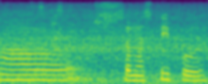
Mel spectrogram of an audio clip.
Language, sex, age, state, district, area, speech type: Maithili, female, 60+, Bihar, Madhubani, rural, spontaneous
